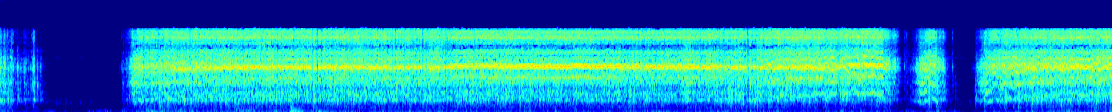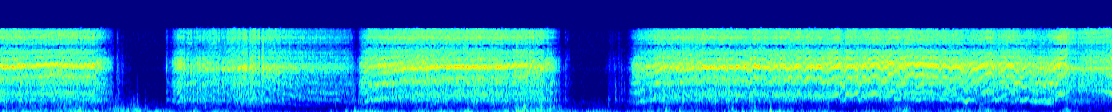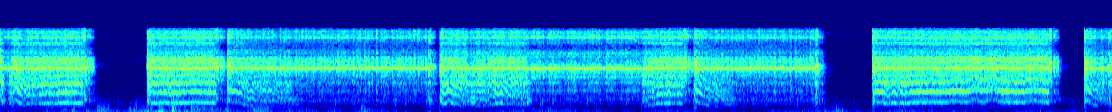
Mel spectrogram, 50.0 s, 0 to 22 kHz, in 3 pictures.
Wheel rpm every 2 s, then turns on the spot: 10, 140, 160, 160, 160, 160, 110, 100, 160, 70, 50, 140, 70, 120, 160, 140, 160, 70, 130, 100, 120, 110, 90, 120, 110.
42-44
